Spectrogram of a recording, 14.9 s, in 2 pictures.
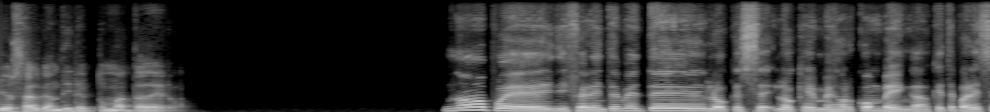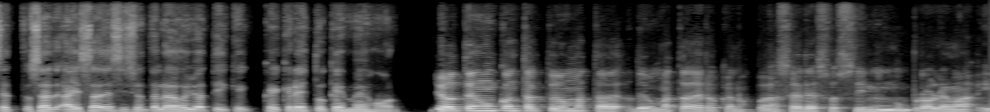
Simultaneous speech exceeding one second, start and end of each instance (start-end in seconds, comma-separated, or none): none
